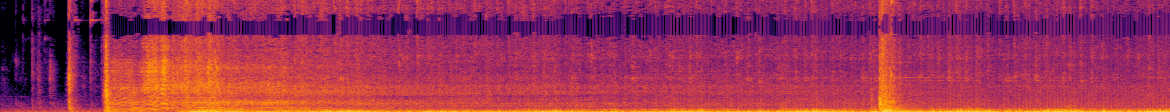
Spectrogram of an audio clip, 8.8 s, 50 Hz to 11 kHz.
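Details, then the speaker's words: 1964 Ford Galaxie 500 V8 cold start: cranks briefly, catches and settles into a deep, slightly uneven lopey idle while still cold, not too much; normal warm-up. "it's still a pretty cold engine so it might take a minute to warm up has a little bit of a lopy idol not too much"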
